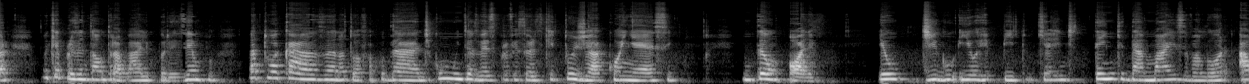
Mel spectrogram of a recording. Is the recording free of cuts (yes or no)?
yes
